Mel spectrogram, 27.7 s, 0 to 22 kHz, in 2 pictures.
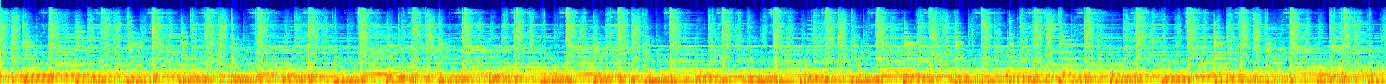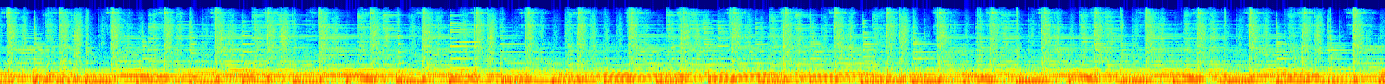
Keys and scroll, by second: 0.1 shift+Right, 0.3 shift+Left, 0.4 shift+Up, 1.5-2.5 typing, 3.5 m, 4.4 v, 4.8 shift+m, 5.6 v, 8.5 shift+Left, 8.6 shift+Up, 9.4 Left, 9.6 Up, 11.0 shift+Down, 16.6 g, 19.2 v, 23.8 ctrl+z.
